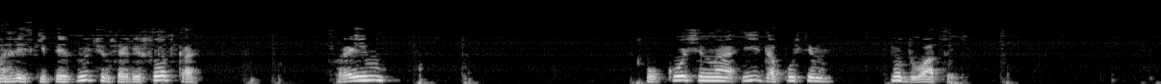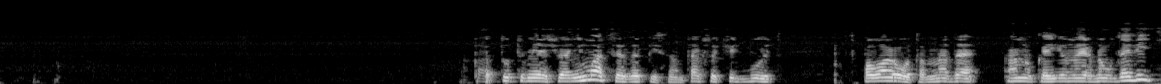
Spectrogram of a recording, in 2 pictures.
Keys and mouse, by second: 12.0 space, 16.4 space, 18.5 click, 22.0-23.2 drag.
